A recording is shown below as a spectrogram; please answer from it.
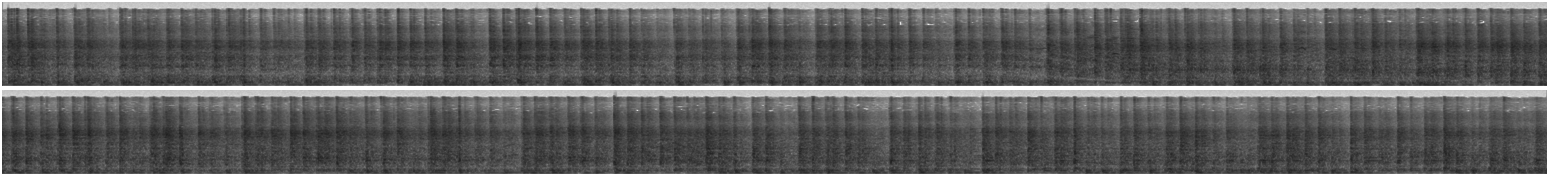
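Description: Several large shoulder-slung barrel drums beaten with sticks in a continuous, loud dance rhythm.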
